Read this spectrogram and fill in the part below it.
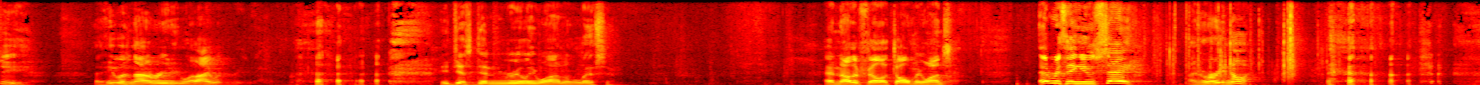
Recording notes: Sunday Morning Service recorded on 05/07/2023. ESCBC Sunday Morning Service.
